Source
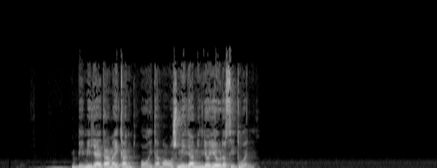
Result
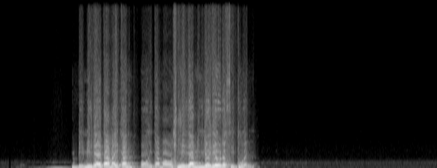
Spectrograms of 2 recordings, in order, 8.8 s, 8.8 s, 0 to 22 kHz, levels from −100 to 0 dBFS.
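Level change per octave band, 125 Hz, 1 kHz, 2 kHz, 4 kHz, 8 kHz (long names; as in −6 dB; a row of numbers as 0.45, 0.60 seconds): +7.5, +7.0, +4.5, −1.5, −7.0 decibels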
